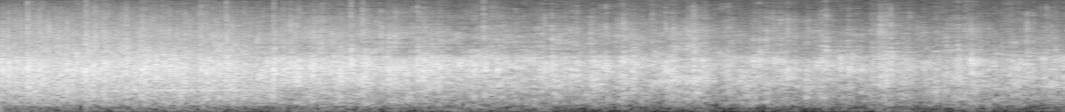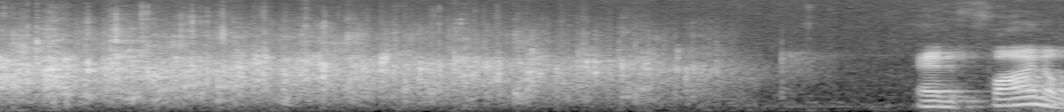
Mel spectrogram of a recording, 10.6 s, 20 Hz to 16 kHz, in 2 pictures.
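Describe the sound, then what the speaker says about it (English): Steady applause from a school staff recognition ceremony crowd honoring 25-year staff veterans, loud and sustained for about nine seconds before fading out, followed by a brief voice. "We could have a round of applause for all of our 25-year veterans."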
